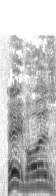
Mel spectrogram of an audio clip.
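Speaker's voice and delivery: rooster-like cartoon voice. Playing God calling in to the show, greeting the hosts in a Foghorn Leghorn voice. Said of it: "you sound like Foghorn Leghorn".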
